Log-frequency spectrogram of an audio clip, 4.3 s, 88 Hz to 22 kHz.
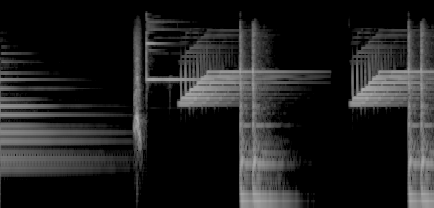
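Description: Video-editing sound effects. A bright synthetic chime chord fades out over the first second, and a short swish follows. Then a bell-like ding with a low thud under it sounds twice, about 1.7 s apart.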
